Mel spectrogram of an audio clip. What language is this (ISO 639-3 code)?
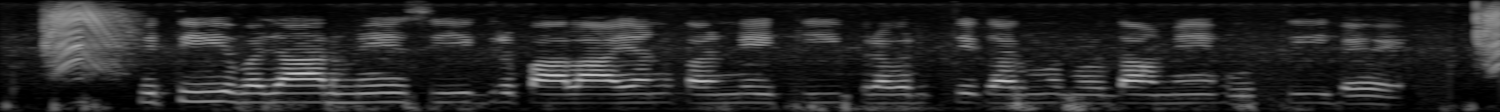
hin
